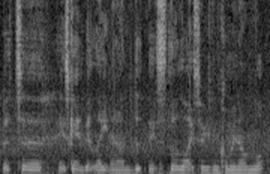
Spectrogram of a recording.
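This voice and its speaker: This British man speaks fast in a flat, creaky, mellow mid-range voice, giving chatty, rambling vlog commentary and muttering to himself. He's a DIY vlogger presenting a camper van conversion beside a house outdoors. The audio comes from an outdoor camera, noisy and full of wind.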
